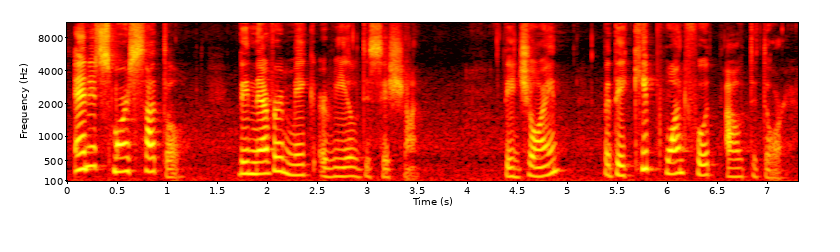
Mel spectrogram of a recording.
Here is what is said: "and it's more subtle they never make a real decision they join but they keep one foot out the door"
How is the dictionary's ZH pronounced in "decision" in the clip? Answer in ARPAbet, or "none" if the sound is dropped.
SH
